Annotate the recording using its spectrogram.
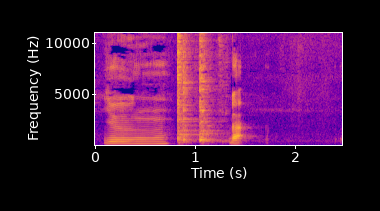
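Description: Metal spatula stirring a chopped filling in a wok, with a few sharp clinks and scrapes of metal on the pan about a second in.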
